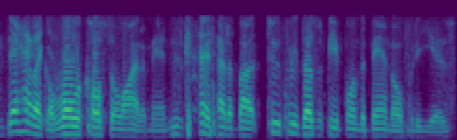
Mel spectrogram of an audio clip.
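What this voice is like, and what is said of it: Brooklyn accent. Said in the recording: “with the Brooklyn accent, it's even worse”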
